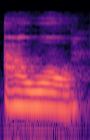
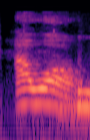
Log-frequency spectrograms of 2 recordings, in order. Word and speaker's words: Awo: It's um it's pronounced Awo. Awo.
